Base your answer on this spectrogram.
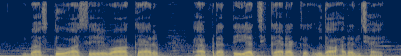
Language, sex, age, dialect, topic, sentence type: Maithili, male, 18-24, Bajjika, banking, statement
